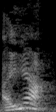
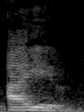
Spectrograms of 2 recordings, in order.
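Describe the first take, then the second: First: It is said in the Kedah way, 'ayak'. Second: It is said in the Selangor/KL way, 'air'.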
